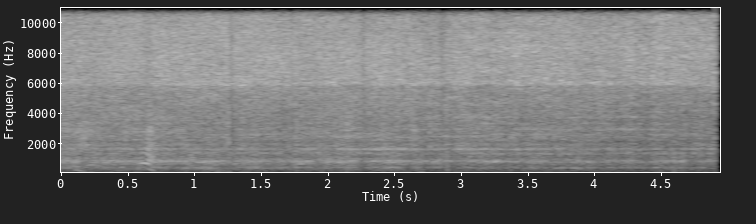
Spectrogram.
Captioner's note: saw blade whirring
